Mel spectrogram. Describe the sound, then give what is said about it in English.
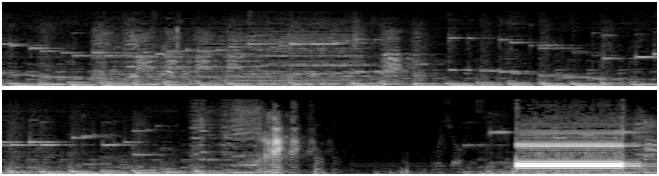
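A loud, steady burst of telephone keypad dialing tones sounds near the end, following a stretch of busy, tonal background with voices and a brief quiet gap. “Actually, this phone gets a little tricky at this point. This thing's on hold. Now how do we do it?”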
